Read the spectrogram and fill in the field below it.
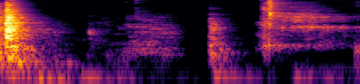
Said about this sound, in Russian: Так, сейчас я открою да, ну, дверь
